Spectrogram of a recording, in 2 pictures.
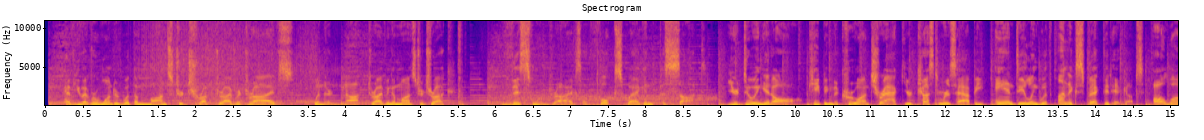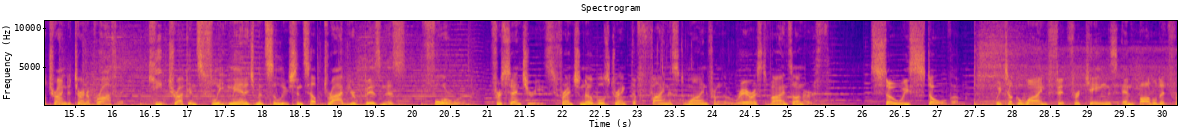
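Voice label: voice over commercial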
